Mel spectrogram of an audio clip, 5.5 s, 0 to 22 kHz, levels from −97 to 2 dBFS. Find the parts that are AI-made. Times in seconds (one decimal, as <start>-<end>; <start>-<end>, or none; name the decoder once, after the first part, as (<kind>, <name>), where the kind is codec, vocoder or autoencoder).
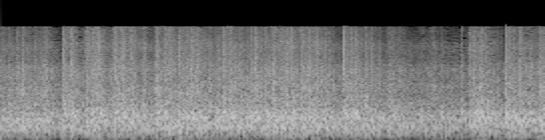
1.7-2.5 (vocoder, BigVGAN v2); 3.5-4.7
